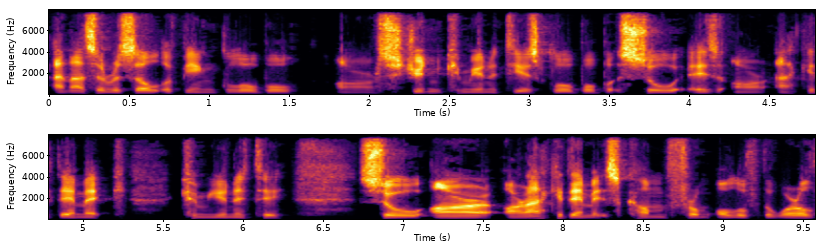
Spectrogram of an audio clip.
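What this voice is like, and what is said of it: Scottish accent. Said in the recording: “I have a Scottish accent”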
